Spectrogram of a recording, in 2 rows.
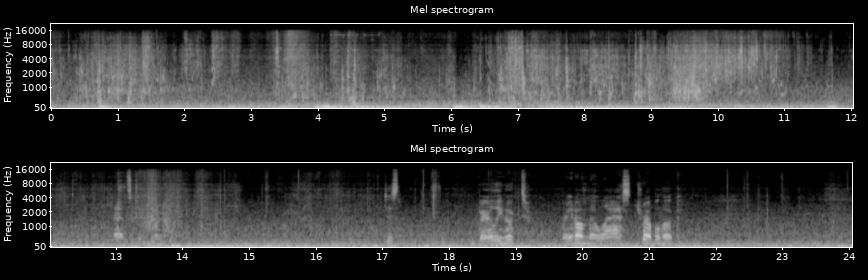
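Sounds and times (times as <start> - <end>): low thumps from gear: 0.0 - 9.4, 11.5 - 15.9
water splashing and sloshing: 0.0 - 19.0.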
